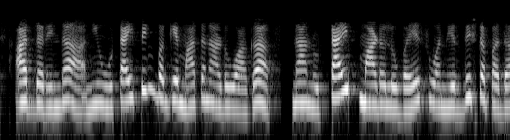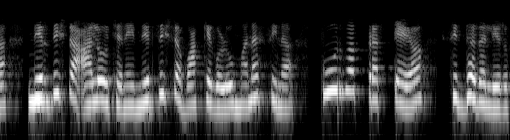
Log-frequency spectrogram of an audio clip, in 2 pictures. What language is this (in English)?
Kannada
